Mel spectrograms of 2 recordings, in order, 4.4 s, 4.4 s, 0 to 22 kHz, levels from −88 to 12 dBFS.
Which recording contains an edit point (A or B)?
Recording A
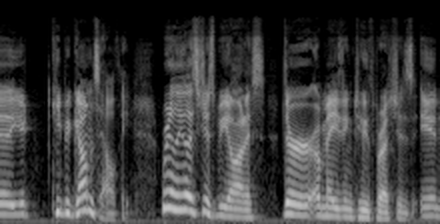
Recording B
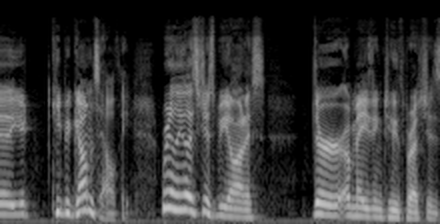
A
